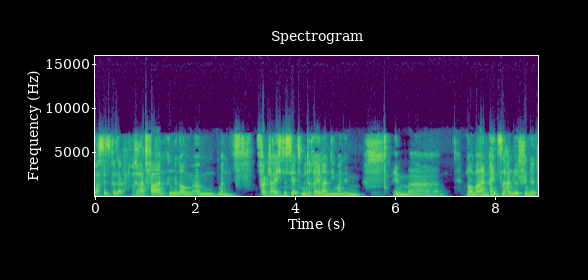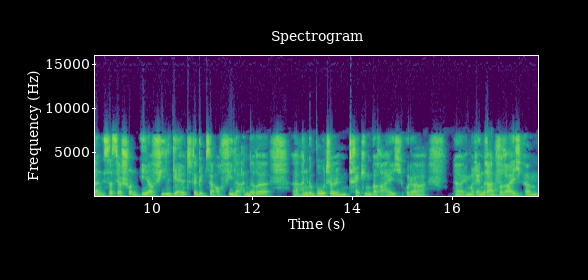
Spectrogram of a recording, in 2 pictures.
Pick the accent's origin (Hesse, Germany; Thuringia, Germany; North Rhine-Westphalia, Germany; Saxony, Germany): North Rhine-Westphalia, Germany; Ich bin ein Kind des Ruhrgebiets.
